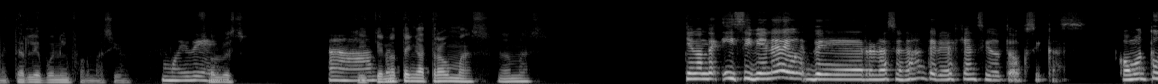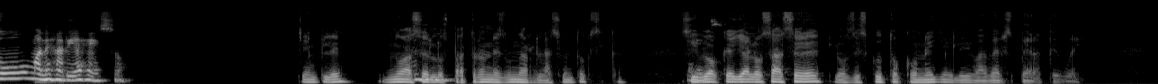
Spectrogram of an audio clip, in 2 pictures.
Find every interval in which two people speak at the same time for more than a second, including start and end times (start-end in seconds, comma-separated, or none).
none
